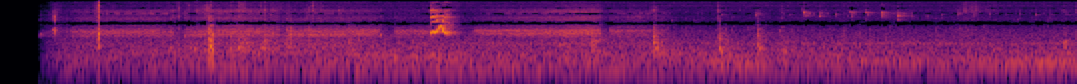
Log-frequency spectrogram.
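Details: A cockatiel chick gives a steady, raspy, buzzing begging call while its mother feeds it corn, with one louder harsh squawk.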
